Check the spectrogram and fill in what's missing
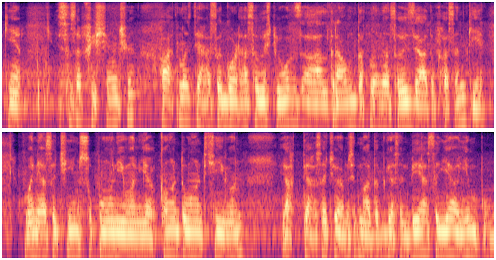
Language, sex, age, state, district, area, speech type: Kashmiri, male, 45-60, Jammu and Kashmir, Budgam, urban, spontaneous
